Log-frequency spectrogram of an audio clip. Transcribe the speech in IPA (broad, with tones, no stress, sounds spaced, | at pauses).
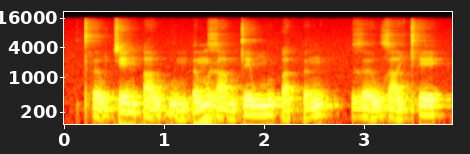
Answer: t̪ʰ ə˨˩˦ w c e˧ n ʔ a˨˩˦ w ɓ u˨˩˨ m ʔ ə˧˥ m ɣ a˨˩ m t̪ e˧ w m u˧˥ ɓ a˨˩ t̚ ʔ ə˧˥ ŋ | ɣ əː˨˩˦ w ɣ a˨˩˦ j t̪ʰ e˧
